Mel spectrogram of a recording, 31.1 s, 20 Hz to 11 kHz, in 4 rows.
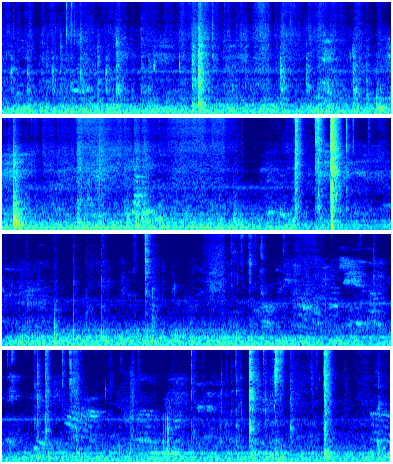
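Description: Clear plastic tape being unrolled and pressed onto a bamboo kite spar and its thin garbage-bag plastic covering: scattered clicks, taps and crinkles, with the sharpest snaps about 14 seconds in and again near the end. A steady low hum runs underneath.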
